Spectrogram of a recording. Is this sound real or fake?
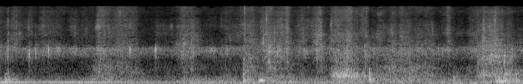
fake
